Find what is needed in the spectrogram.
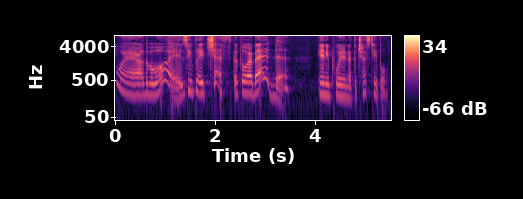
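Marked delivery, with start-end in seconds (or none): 0.0-3.5 slow, drawn-out eerie recital; stretched-out, singsong verse; reciting. A narrator's reading. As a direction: recite it like a mysterious riddle. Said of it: "Annie recited more".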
